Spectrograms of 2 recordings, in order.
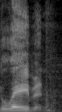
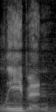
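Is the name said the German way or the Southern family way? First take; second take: German; Southern family. First: The name follows the original German pronunciation. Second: The name follows a clipped Southern family pronunciation. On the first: This is the original form of the name. The speaker calls it right. "it's a German name, would be" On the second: This is the family's everyday form of the name. The speaker calls it wrong. "my family pronounces it Lieben, ... chopped up ... way"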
